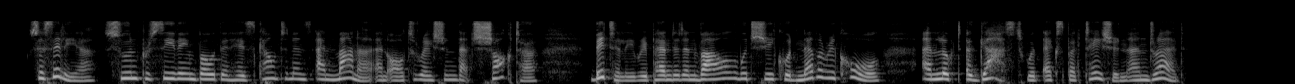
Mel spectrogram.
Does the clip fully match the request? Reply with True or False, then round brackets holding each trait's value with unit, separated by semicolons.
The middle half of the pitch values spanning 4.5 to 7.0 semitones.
True (5.0 semitones)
